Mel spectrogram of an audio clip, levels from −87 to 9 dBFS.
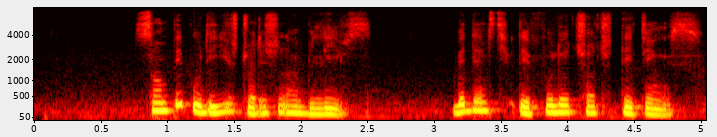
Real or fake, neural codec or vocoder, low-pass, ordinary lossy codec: fake; vocoder, 24 kHz, 100 mel bands, Vocos; 7.2 kHz; Opus, 32 kbps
